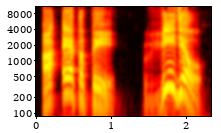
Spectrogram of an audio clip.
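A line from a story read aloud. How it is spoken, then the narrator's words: Shout into ear. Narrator (Russian): крикнул ему в ухо Буратино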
